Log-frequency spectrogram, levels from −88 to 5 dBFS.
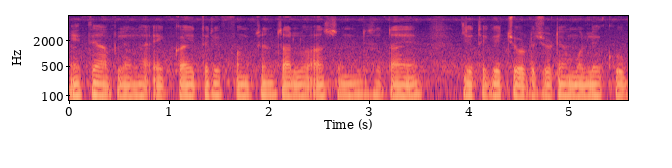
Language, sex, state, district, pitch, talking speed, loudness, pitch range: Marathi, male, Maharashtra, Aurangabad, 90 Hz, 170 wpm, -17 LUFS, 90-95 Hz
